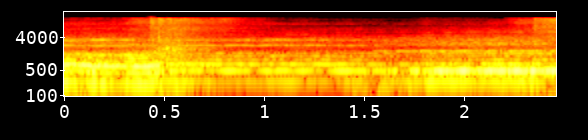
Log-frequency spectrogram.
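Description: Ethiopian Orthodox youth choir chanting a wereb hymn in unison, holding one long steady note.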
